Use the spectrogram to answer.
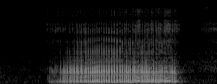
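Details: Sleeping dog that won't wake when called, snoring: one long, fluttering, rumbling snore on an in-breath in a quiet room.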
